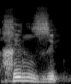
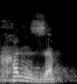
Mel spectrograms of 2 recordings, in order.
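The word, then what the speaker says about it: خنزب: Yang disebut dengan sebagian ulama ngebacanya dengan bikasril kha wa zai. Kha dan zainya dibaca kasrah, khinzib. Ada sebagian mengatakan khanzab bi fathil kha wa zai. Ala kulli hal mau dibaca khinzib atau khanzab ya.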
